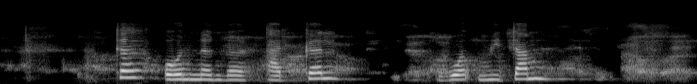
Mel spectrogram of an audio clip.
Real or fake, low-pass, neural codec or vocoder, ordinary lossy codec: fake; 7.2 kHz; codec, 16 kHz, 0.8 kbps, ZipCodec; Opus, 64 kbps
